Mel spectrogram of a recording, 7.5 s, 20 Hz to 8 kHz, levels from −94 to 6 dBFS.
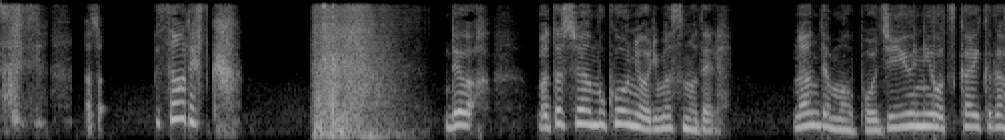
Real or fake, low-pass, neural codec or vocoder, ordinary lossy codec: fake; 7.2 kHz; codec, 24 kHz, 0.9 kbps, WavTokenizer, medium speech release version 2; none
